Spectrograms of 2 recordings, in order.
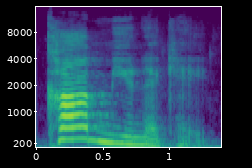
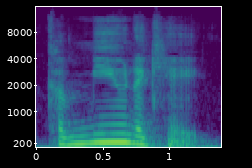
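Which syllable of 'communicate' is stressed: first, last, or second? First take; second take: first; second. First: The stress is on the first syllable. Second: The stress is on the second syllable. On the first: The speaker calls it wrong. "if you were to say it wrong, ... I'm going to do it with the first syllable" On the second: The speaker calls it right. "Our stress here is the second syllable"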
